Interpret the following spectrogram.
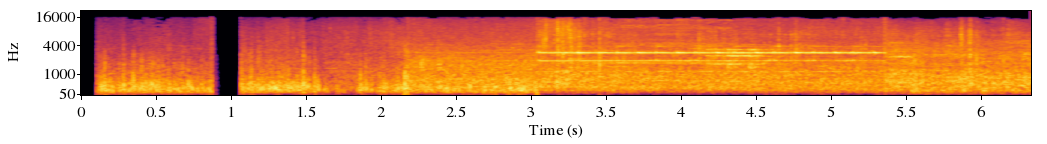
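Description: Outdoor street noise with wind buffeting the microphone, broken by two short silences in the first second. From about three seconds in, a steady high whine of two tones holds for about two seconds.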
